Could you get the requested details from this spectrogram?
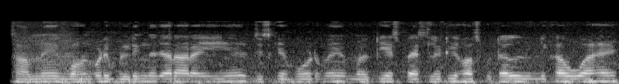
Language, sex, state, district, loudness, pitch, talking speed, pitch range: Hindi, male, Chhattisgarh, Raipur, -17 LUFS, 130 Hz, 165 wpm, 125-130 Hz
